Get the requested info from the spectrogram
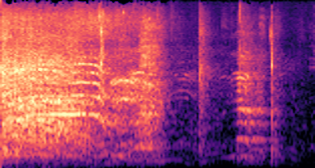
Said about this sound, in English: Somebody scream Jesus. Jesus. Say his name like he got power. Say Jesus.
